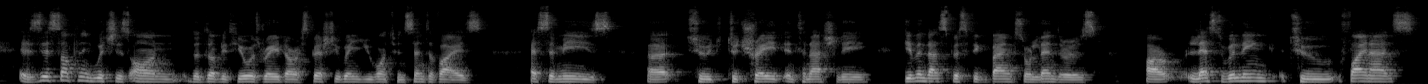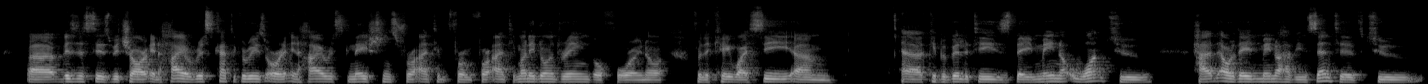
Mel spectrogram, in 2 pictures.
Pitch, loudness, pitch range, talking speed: 125 Hz, -31 LUFS, 115-135 Hz, 155 wpm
